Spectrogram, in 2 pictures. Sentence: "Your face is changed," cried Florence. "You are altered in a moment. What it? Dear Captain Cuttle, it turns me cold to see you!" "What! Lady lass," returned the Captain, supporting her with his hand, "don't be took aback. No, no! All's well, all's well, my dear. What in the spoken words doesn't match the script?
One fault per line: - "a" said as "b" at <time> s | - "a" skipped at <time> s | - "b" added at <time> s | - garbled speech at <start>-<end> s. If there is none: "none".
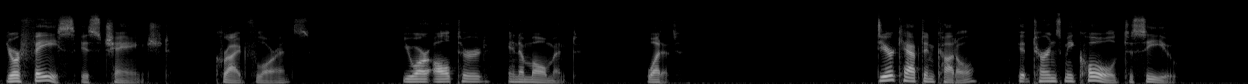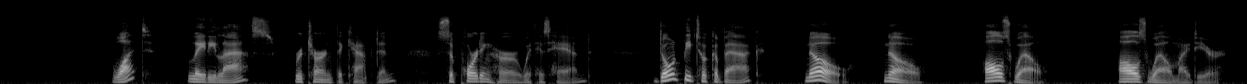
none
